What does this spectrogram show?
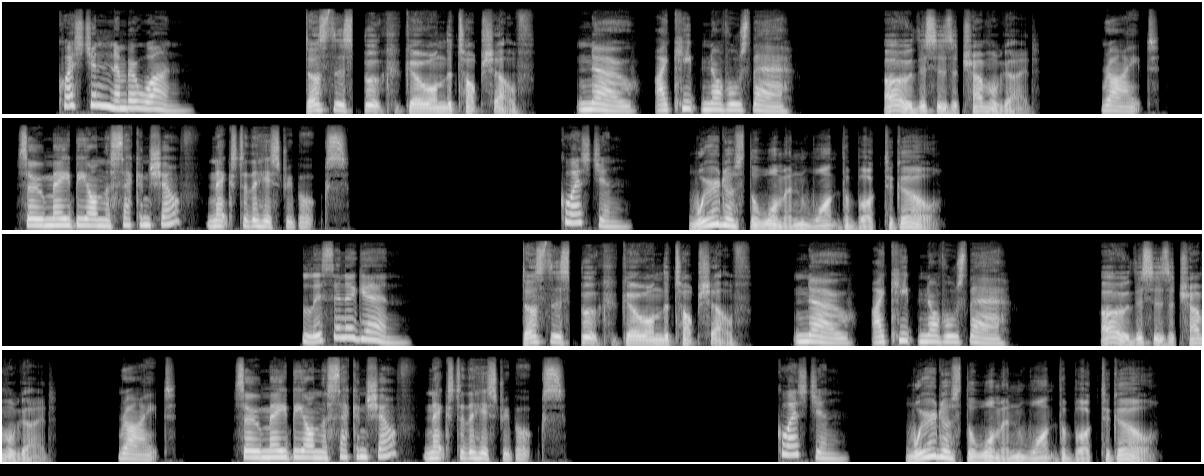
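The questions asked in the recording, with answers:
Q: Where does the woman want the book to go?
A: On the second shelf, next to the history books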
